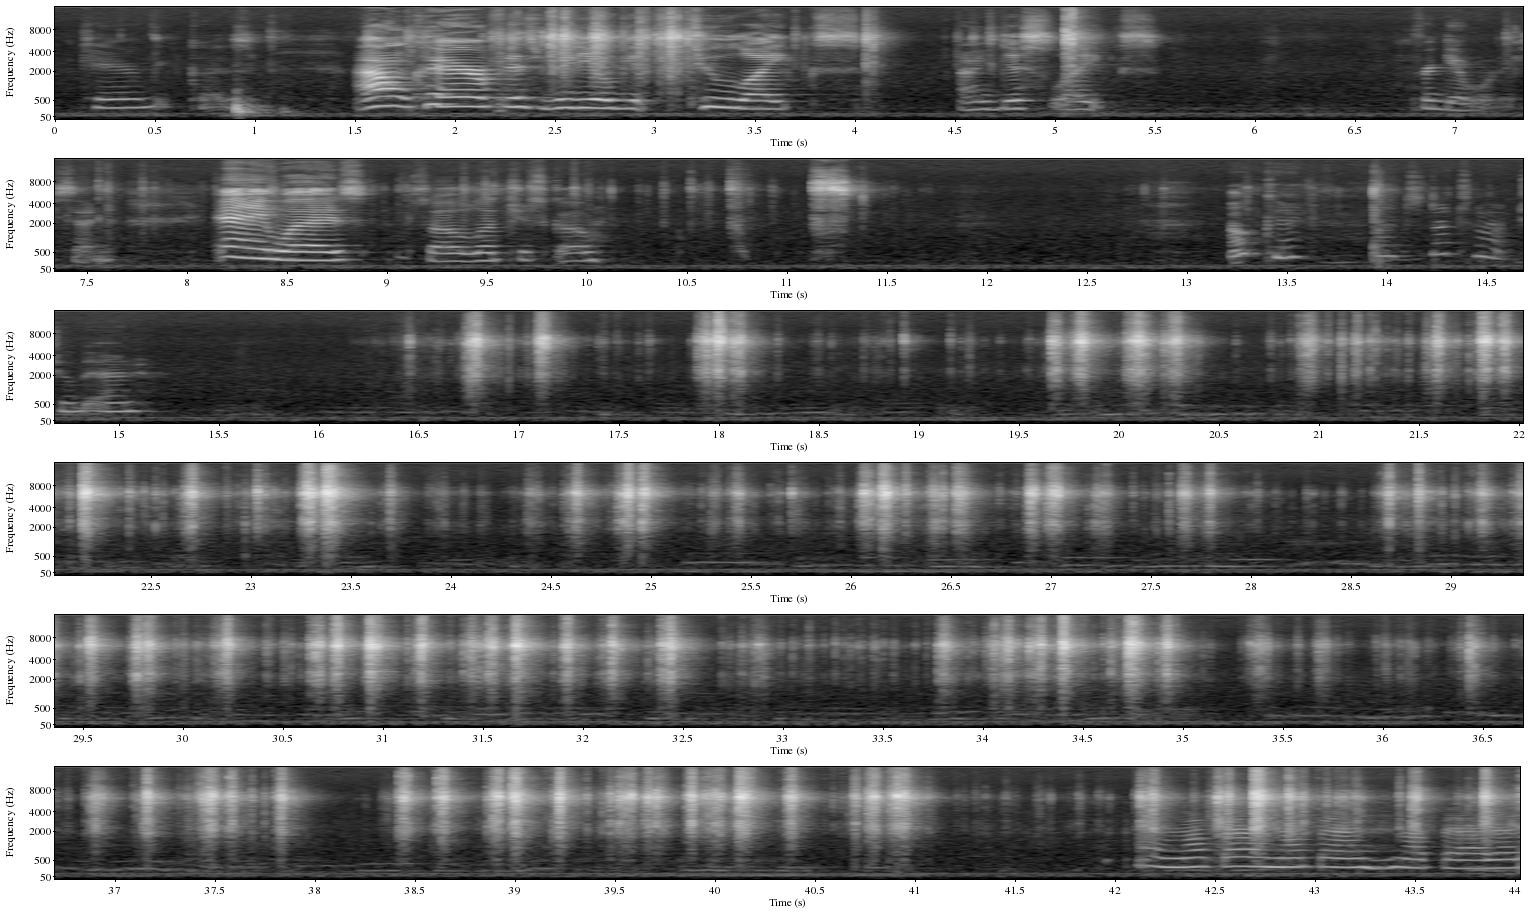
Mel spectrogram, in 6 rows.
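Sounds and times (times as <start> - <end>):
plastic puzzle cube clicking: 2.2 - 3.4, 16.4 - 44.0.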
